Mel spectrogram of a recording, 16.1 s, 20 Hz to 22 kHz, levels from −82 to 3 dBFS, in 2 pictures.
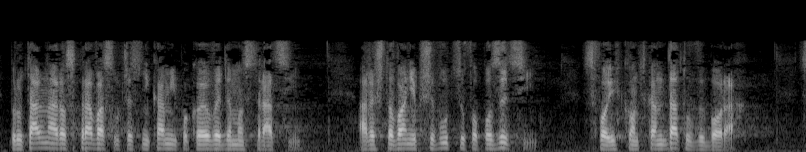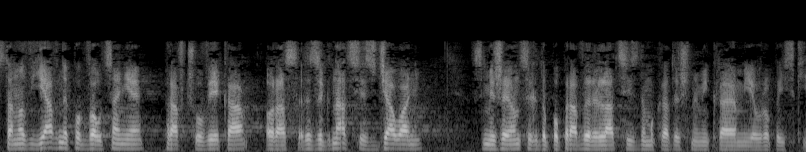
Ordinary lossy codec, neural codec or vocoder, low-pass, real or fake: none; none; 7.2 kHz; real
